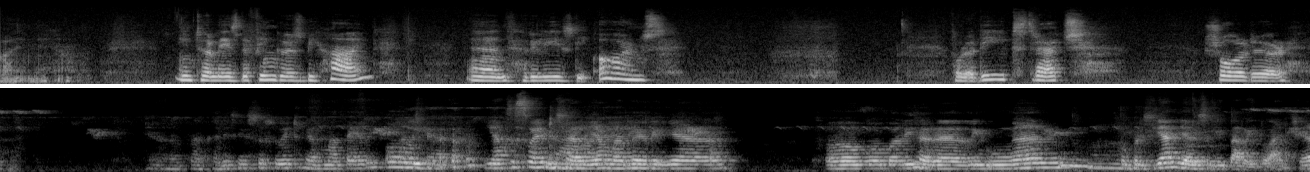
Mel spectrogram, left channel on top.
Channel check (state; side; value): different; both; correlation 0.00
